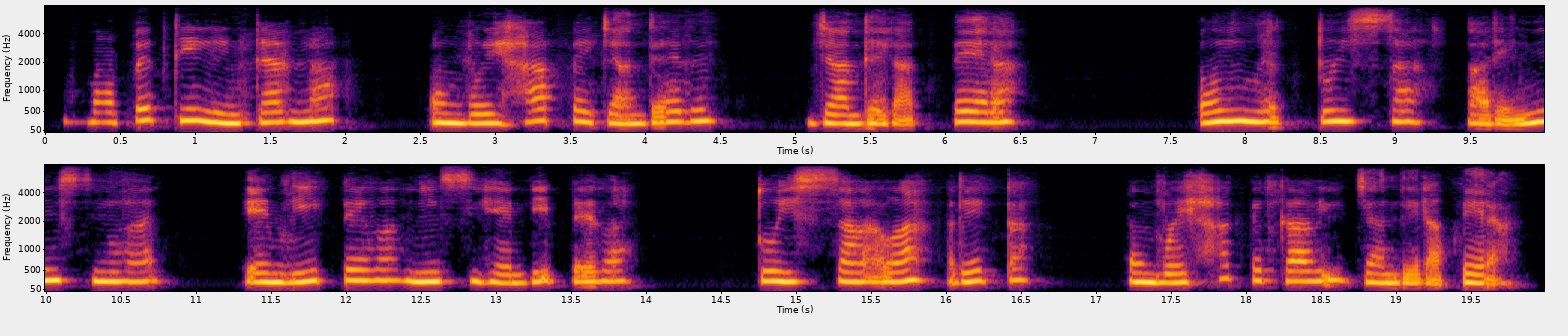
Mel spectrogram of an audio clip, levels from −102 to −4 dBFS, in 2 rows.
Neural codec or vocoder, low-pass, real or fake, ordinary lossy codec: codec, 16 kHz, 4 kbps, FreqCodec, larger model; none; fake; none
